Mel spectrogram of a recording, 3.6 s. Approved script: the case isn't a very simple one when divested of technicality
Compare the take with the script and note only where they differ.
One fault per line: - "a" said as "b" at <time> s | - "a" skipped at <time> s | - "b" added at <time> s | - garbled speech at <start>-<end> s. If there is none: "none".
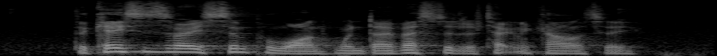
- "isn't" said as "is" at 0.7 s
